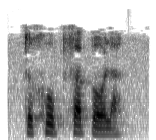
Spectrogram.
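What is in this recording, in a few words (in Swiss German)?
"hopfeballe", Alsatian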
